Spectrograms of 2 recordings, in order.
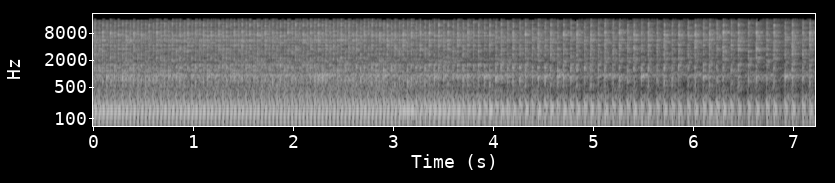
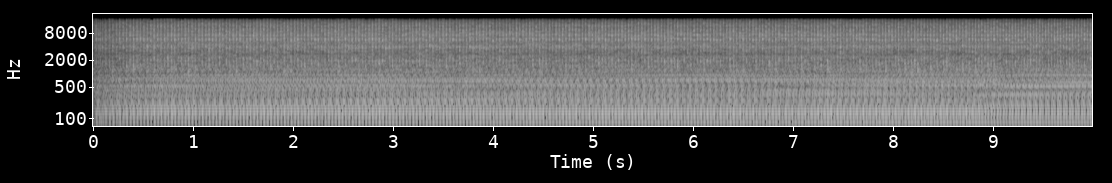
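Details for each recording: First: Stuart Sirius steam engine run on compressed air slowly: crisp evenly spaced exhaust beats, no knocks, easing slower; healthy, well-timed engine. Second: Stuart Sirius steam engine (green), warm, speed increased: fast busy clatter with loud knock each stroke, far noisier than the red engine; owner suspects valve timing slightly off.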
